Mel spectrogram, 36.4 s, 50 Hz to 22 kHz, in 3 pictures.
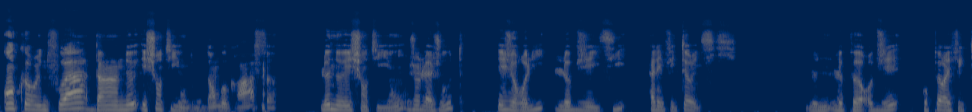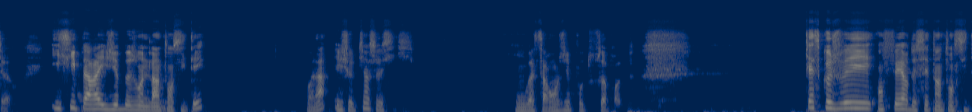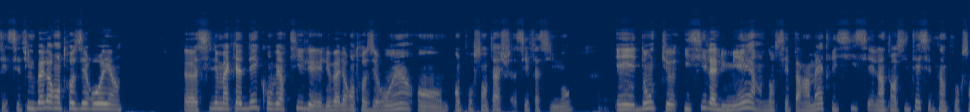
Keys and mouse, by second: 3.1 click, 6.8 click, 9.3 click, 13.3 click, 16.1 click, 18.5 click, 20.1 click, 28.7 click, 32.9 click.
